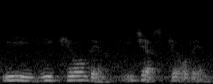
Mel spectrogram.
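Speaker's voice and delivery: ordinary talk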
